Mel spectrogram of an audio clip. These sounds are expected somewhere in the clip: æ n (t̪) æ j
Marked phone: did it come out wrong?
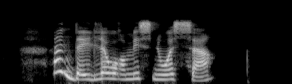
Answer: yes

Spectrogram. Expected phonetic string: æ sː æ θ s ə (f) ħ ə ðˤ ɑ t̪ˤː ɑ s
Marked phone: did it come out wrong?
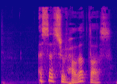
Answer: yes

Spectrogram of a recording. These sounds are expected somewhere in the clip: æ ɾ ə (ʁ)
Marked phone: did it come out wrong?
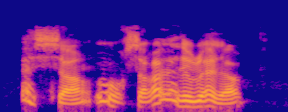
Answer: no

